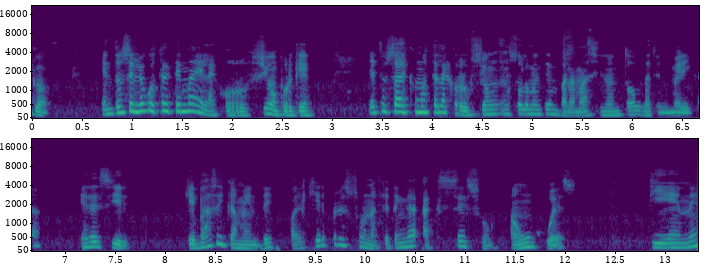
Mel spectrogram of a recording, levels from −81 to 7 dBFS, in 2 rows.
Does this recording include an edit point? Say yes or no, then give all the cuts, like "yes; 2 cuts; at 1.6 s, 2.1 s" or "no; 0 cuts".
no; 0 cuts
